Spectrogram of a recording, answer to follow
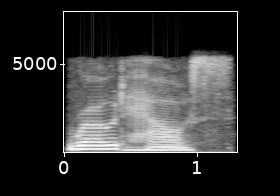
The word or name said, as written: roadhouse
